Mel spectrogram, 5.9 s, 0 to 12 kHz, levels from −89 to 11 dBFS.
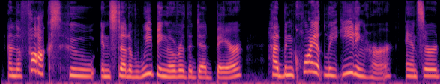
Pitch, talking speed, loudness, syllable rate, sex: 240 Hz, 175 wpm, -18 LUFS, 4.8 syllables/s, female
